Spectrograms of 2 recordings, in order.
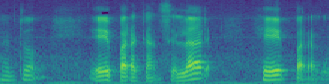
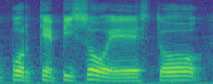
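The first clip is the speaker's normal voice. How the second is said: slow, louder, drawn-out mock exasperation; exasperated whine; 9 dB louder, much slower than usual. Gamer complaining at the character for stepping on it, drawn-out whine. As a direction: stretch it out in disbelief.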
